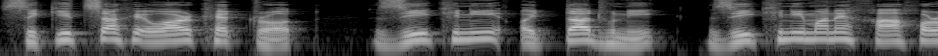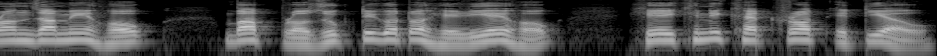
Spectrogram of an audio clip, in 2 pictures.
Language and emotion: Assamese, neutral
